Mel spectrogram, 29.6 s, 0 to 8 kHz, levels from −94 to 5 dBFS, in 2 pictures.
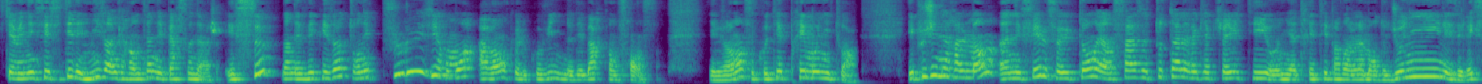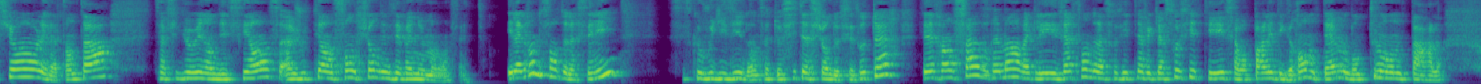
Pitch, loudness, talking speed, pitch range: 215 Hz, -17 LUFS, 230 wpm, 190-250 Hz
